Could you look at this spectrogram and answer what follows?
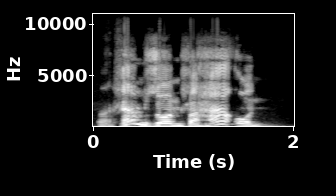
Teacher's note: He didn't say hamzatun because he has to keep the beat. So he dropped the ta marbuta.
